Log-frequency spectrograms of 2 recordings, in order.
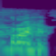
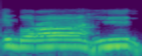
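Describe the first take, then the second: First: The long vowels after r and h are dropped. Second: The long vowels after r and h are kept. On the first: "dengan dibuang alif sesudah ra" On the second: "Mestinya kan Ibrahim"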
